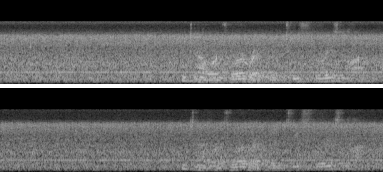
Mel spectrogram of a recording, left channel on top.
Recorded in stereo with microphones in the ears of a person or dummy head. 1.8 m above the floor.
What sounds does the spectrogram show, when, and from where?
1.8 s a man speaking: 40° left (ahead or behind), 4 m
